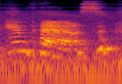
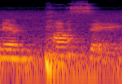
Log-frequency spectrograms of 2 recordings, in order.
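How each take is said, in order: First: The word is pronounced the usual English way. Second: The word is pronounced as if it were Spanish. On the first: The speaker calls it right. "it's impasse" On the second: The speaker calls it wrong. "Is that what you think is the, the way you pronounce the Spanish word for Mexican standoff?"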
